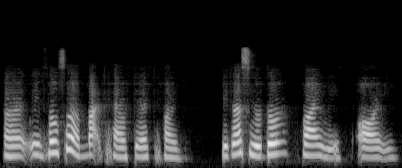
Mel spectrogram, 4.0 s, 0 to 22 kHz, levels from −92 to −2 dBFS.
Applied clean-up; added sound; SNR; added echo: neural mask model DeepFilterNet 3.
